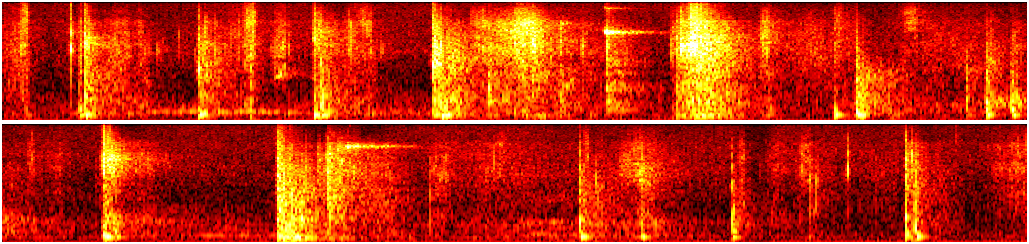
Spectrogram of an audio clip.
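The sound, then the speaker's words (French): A glass-paned door is handled and opened, with a string of sharp clicks, knocks and rattles of the latch and frame spread over several seconds, no voices. “Et il se dirige vers une porte vitrée pour l'ouvrir.”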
